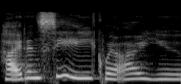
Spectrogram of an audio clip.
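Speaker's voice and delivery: high, teasing hide-and-seek call; God playfully calling to hiding Adam and Eve. Pretend. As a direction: sing it out like a game with kids. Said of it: "he's playing the game".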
